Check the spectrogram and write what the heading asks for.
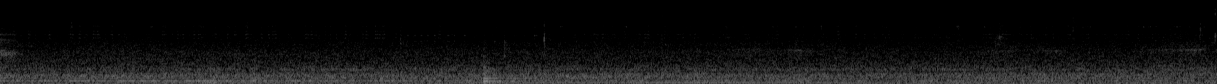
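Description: Faint soft scraping of a silicone wedge swipe tool drawn through wet acrylic paint on a canvas, over a steady low hum, with one light knock about five seconds in.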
